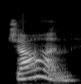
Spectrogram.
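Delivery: urgent calling cry; cried out. A narrator's reading. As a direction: call out a name into the wind. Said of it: "she cried".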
